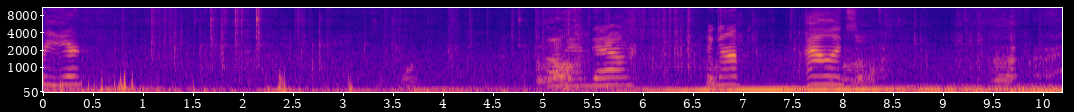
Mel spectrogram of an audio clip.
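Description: A few soft thumps and knocks on a backyard trampoline mat, then short shouts from the boys. From about six seconds in there is a low steady rumble under them.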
